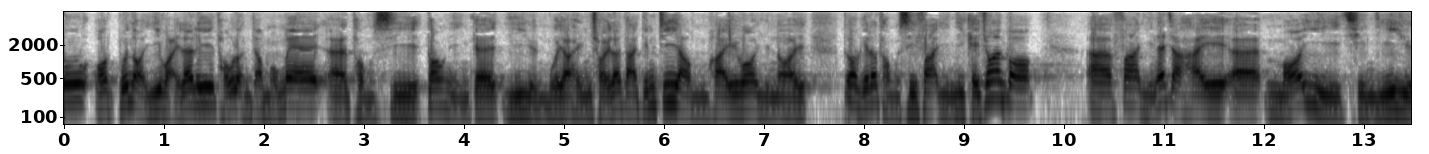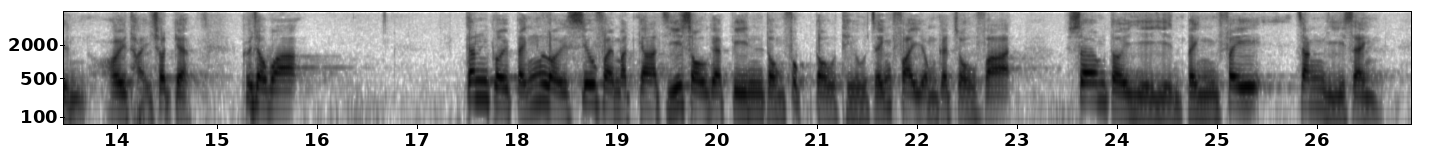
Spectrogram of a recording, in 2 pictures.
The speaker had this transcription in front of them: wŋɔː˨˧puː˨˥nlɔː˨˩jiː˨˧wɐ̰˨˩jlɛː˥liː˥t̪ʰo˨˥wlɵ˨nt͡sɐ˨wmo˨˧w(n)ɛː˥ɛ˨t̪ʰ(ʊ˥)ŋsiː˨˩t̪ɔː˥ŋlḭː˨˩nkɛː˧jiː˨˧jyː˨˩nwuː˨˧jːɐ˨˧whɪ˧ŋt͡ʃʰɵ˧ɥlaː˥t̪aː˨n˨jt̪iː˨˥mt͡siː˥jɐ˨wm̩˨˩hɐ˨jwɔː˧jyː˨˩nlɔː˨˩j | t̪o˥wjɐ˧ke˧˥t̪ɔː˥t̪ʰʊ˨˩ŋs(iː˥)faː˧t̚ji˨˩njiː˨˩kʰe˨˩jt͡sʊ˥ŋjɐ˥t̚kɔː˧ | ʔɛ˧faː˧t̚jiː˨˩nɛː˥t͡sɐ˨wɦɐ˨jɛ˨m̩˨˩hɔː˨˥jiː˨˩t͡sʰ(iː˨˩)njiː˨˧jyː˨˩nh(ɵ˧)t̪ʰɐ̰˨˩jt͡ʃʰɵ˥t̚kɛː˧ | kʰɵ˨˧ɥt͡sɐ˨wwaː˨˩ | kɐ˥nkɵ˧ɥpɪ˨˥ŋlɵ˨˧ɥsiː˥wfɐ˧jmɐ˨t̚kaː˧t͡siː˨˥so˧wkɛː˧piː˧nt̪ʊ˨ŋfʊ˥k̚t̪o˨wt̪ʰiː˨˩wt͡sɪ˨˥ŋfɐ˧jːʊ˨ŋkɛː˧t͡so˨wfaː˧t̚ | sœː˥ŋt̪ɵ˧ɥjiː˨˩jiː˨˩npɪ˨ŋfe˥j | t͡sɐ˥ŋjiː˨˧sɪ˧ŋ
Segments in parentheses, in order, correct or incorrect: incorrect: m, incorrect: ʊ˨˩, incorrect: iː˨˩, correct, correct

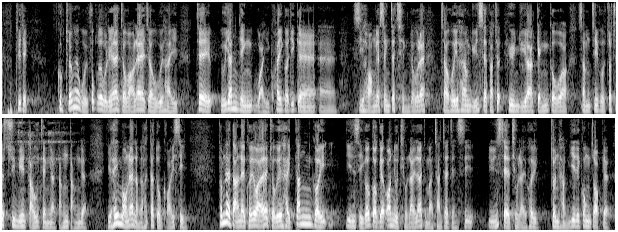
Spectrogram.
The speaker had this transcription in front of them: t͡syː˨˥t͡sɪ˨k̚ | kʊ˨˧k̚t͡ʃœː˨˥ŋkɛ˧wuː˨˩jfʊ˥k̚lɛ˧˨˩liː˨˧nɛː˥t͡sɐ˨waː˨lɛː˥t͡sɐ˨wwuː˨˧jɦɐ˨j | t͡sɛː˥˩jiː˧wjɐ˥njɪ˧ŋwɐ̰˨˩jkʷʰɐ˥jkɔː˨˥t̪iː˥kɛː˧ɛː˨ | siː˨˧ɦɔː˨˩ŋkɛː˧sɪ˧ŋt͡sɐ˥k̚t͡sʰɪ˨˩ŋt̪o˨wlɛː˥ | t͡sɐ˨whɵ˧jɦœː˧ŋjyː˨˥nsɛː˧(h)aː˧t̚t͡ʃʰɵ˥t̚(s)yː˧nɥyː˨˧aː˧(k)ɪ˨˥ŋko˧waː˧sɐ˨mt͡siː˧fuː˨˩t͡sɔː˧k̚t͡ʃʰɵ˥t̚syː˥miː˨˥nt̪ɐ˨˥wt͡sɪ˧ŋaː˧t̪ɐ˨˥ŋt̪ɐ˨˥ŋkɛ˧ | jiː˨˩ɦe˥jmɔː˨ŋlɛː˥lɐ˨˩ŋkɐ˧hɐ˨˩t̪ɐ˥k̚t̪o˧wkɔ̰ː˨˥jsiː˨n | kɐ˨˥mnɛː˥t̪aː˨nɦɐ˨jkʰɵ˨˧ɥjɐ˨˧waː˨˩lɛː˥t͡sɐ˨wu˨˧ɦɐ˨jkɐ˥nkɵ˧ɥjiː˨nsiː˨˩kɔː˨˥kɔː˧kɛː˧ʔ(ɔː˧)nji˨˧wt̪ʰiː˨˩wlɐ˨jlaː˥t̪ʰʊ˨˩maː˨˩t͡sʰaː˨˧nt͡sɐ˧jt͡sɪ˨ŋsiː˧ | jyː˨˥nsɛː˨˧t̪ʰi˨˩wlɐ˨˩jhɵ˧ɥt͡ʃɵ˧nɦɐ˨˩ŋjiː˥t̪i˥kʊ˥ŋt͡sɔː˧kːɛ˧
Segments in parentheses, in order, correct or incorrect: incorrect: f, incorrect: h, correct, incorrect: ɔː˥

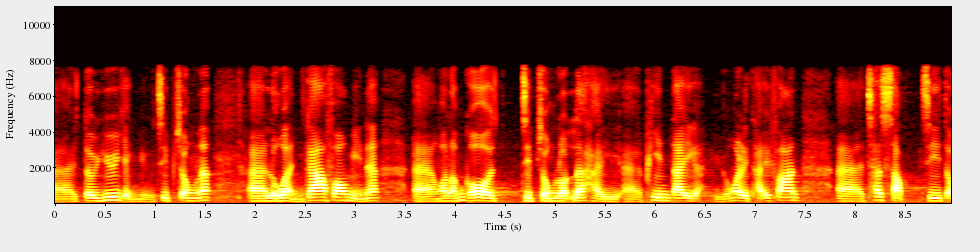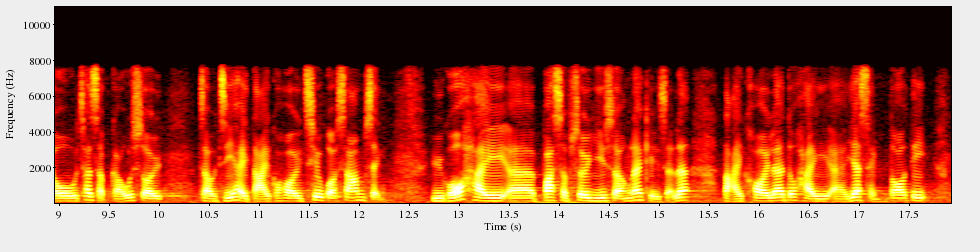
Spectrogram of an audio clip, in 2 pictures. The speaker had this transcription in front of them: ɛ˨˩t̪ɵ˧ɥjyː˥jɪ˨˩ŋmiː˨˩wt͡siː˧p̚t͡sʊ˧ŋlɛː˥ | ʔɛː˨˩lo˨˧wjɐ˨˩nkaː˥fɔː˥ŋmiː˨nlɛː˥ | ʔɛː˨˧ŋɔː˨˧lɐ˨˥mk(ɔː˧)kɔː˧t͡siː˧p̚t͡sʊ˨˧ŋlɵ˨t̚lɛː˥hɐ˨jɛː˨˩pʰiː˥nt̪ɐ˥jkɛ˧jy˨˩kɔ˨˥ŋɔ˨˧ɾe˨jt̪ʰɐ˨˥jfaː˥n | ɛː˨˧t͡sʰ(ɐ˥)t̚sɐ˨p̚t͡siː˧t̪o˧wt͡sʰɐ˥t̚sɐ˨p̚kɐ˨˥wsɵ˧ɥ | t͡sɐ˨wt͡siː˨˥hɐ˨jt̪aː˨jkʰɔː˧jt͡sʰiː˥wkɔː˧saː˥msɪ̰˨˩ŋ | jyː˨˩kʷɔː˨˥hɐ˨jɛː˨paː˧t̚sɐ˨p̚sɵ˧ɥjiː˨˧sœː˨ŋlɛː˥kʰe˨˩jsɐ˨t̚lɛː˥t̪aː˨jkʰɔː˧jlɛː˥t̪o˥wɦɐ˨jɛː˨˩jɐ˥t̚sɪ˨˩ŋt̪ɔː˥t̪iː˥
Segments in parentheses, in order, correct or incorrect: incorrect: ɔː˨˥, correct

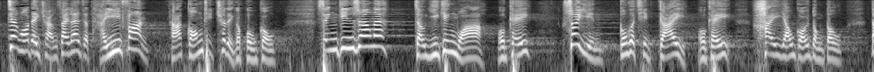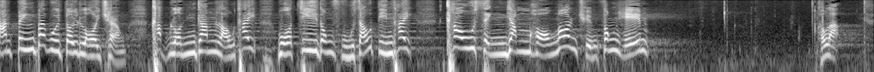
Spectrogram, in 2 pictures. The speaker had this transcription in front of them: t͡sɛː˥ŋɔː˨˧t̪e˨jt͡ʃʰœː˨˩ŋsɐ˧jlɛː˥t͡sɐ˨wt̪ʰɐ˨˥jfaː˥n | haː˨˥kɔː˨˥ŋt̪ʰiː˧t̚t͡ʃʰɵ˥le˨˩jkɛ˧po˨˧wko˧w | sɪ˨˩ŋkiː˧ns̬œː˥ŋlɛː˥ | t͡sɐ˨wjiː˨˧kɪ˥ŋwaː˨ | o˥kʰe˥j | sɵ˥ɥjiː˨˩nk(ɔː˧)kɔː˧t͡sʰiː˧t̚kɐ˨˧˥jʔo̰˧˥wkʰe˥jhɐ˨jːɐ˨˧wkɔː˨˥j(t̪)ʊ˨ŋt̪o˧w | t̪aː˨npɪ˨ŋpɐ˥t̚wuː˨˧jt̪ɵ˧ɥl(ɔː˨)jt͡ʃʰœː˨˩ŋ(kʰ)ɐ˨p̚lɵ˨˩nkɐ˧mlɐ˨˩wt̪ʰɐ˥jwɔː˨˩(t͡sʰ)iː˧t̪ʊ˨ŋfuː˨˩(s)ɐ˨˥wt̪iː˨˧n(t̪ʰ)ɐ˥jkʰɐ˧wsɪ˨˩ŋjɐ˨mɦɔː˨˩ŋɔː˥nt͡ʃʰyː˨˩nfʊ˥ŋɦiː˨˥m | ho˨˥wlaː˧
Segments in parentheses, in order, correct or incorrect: incorrect: ɔː˨˥, correct, correct, correct, incorrect: t͡s, correct, correct

